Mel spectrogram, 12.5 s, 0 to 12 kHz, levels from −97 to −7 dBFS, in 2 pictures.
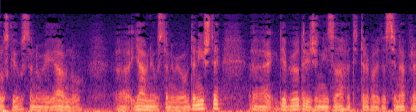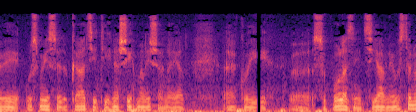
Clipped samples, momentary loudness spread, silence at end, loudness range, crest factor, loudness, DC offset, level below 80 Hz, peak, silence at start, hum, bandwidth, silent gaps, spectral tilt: under 0.1%; 12 LU; 0 s; 4 LU; 16 dB; -26 LUFS; under 0.1%; -36 dBFS; -8 dBFS; 0 s; none; 8 kHz; 10.10-10.14 s; -5.5 dB/octave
